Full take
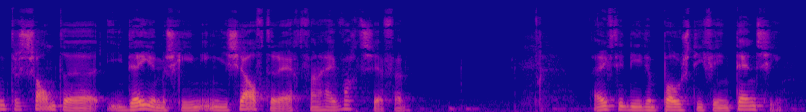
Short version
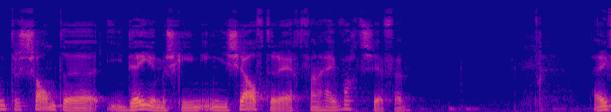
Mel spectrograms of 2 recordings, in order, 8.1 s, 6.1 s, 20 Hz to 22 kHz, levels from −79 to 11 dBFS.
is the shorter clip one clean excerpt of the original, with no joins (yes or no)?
yes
